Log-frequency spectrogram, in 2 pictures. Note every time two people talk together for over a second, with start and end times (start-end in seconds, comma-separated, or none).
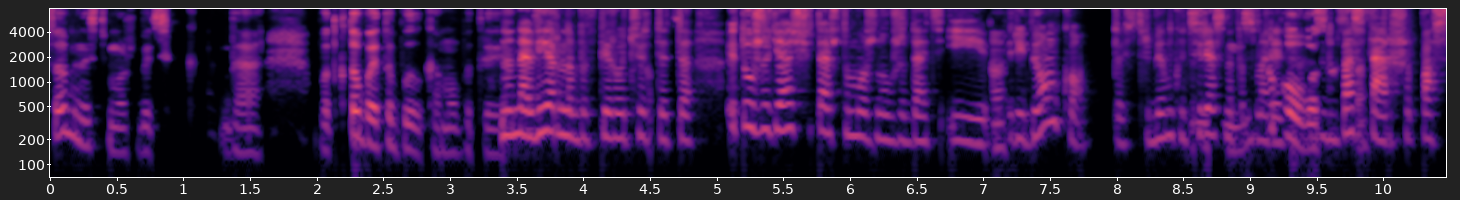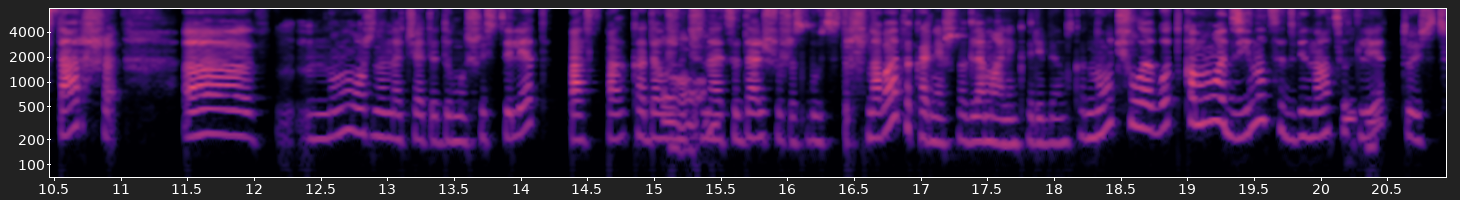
8.5-9.9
